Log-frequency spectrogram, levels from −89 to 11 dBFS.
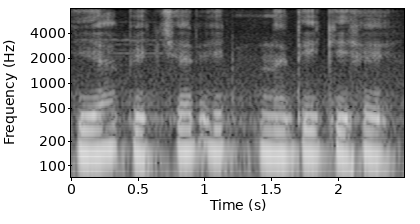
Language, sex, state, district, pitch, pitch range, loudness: Hindi, male, Uttar Pradesh, Lucknow, 135 Hz, 130-140 Hz, -15 LUFS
